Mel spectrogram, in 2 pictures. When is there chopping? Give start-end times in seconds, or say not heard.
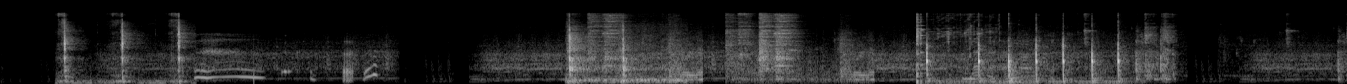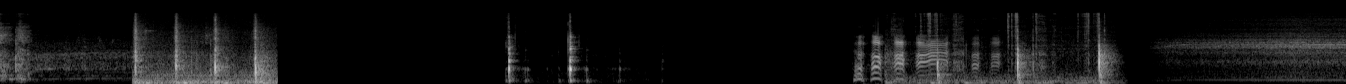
0.6-1.9, 5.7-6.9, 9.2-11.3, 14.8-16.2, 18.6-19.2, 22.3-24.6.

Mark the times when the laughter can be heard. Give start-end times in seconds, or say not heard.
1.9-3.8, 9.7-11.5, 22.0-23.7.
